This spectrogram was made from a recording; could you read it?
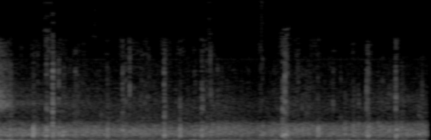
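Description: A church audience applauds two new converts with dense, overlapping hand claps, a steady crackling wash of many people clapping at once with scattered sharper claps standing out, and no voices heard.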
